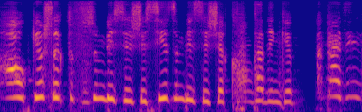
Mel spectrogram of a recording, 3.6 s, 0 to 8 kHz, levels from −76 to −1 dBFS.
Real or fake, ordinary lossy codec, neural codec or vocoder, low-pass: fake; none; codec, 16 kHz, about 1 kbps, DyCAST, with the encoder's durations; none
